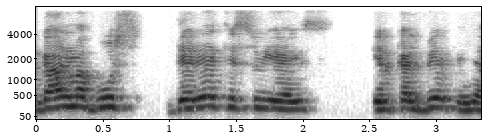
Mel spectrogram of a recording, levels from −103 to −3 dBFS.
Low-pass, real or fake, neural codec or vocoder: 7.2 kHz; real; none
